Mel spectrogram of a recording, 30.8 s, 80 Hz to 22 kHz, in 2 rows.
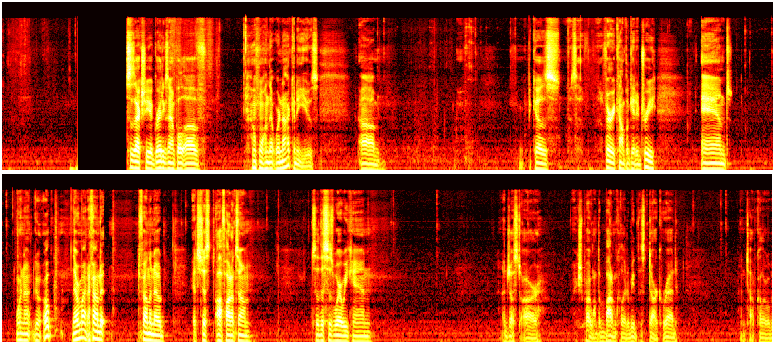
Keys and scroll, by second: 1.5 super+..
